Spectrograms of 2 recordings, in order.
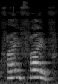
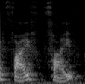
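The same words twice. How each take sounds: First: High, pointing five five; mock panicky clerk; nervous clerk. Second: Lower, flat five five; mock the clerk dryly; dry retelling of five five; deadpan mockery. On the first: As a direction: repeat in a flustered high voice. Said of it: "solo decía esto y entró en pánico". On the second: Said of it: "Solo todo lo que dijo fue".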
